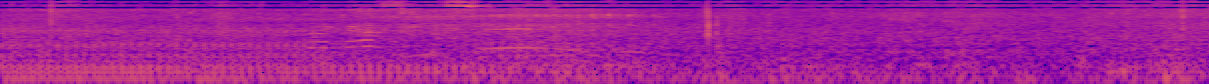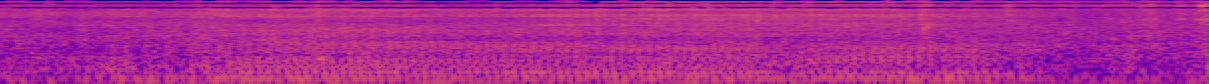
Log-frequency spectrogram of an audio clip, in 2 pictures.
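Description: Steady low rumble of wind on the microphone over outdoor beach ambience, with no distinct event.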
